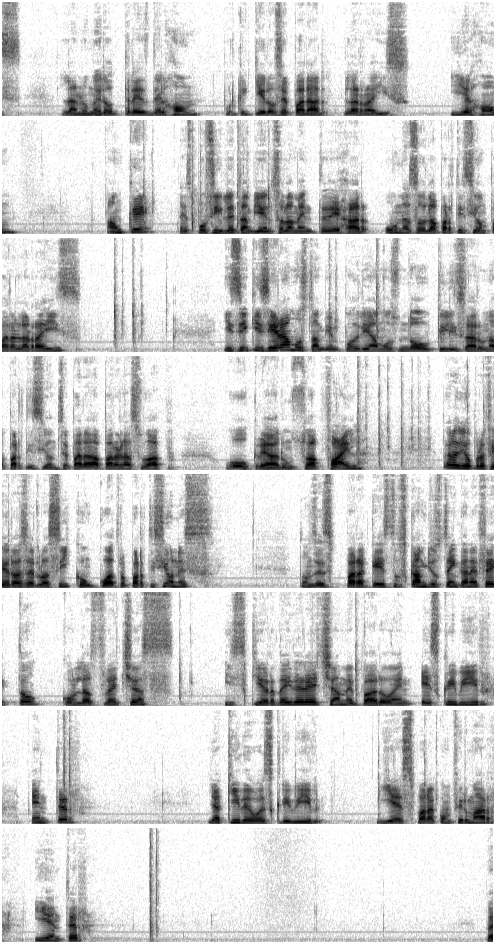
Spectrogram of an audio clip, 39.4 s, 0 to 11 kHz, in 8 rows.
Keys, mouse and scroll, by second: 6.3 Up, 6.8 Up, 7.3 Down, 7.6 Up, 10.9 Down, 11.1 Down, 13.1 Up, 13.6 Down, 18.3 Up, 18.5 Up, 18.7 Up, 18.9 Up, 19.4 Down, 19.6 Down, 19.7 Down, 19.9 Down, 25.7 Left, 26.1 Left, 26.4 Left, 27.0 Right, 27.2 Right, 27.4 Right, 27.7 Right, 30.1 Return, 33.0-34.2 typing, 35.9 Return.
